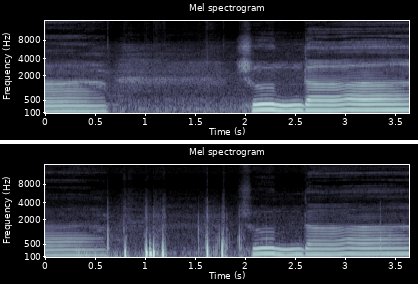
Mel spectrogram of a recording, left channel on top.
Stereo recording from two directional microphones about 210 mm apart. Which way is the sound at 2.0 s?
5° left (ahead or behind).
